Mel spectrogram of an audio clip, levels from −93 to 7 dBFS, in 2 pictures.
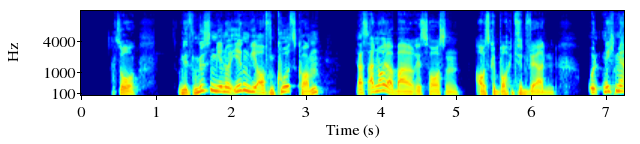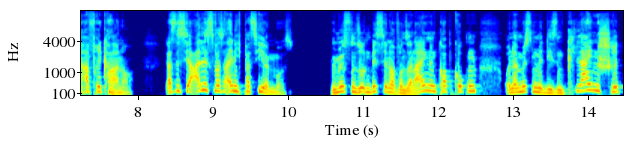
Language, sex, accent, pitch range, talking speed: German, male, German, 135-205 Hz, 185 wpm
